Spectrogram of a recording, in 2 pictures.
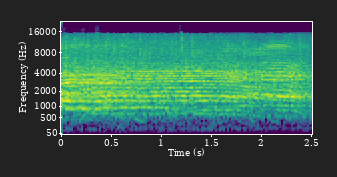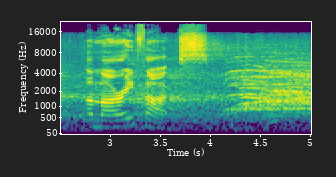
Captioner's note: audience applauding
